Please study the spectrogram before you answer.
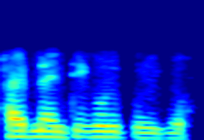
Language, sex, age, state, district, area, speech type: Assamese, male, 45-60, Assam, Udalguri, rural, conversation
